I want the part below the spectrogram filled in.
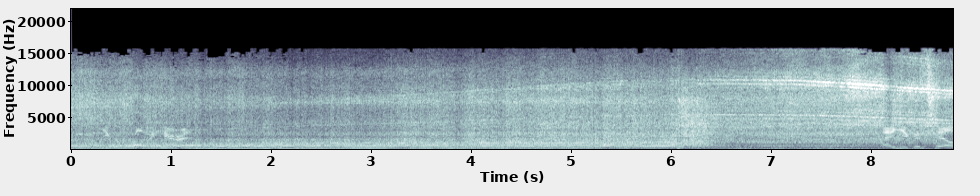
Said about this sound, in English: Here I've got a nice GTR and Bob's dyno here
